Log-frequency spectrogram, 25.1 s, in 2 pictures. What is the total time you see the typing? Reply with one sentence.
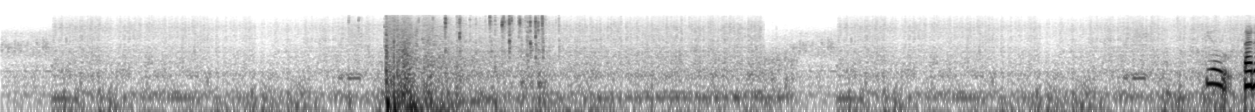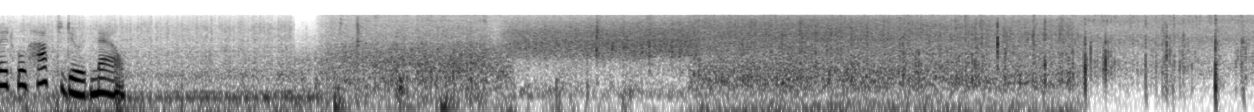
You can hear the typing for 2 seconds altogether.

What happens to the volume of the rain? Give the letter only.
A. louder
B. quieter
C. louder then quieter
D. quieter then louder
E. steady
A.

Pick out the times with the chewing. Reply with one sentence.
You can't hear the chewing here.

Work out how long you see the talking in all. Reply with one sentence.
The talking can be heard for 2 seconds in total.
